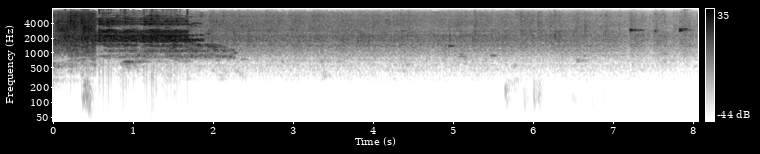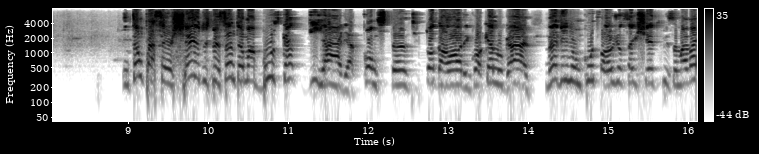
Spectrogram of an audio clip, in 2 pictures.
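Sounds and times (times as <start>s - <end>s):
audience applause: 0.0s - 9.2s
speech: 9.0s - 16.0s.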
